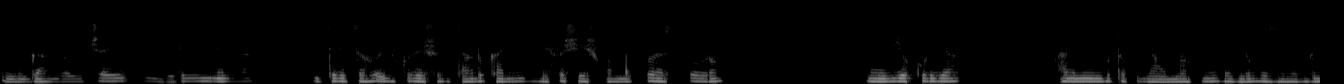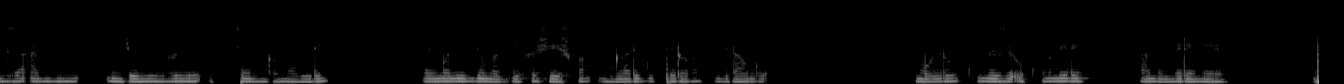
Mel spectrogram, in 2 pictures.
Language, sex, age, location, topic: Kinyarwanda, female, 18-24, Kigali, health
